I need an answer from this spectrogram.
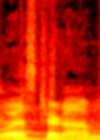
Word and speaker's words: Westerdam: americ H in americ westerdam or vardam depending on whether you're a Dutch or not and then also she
